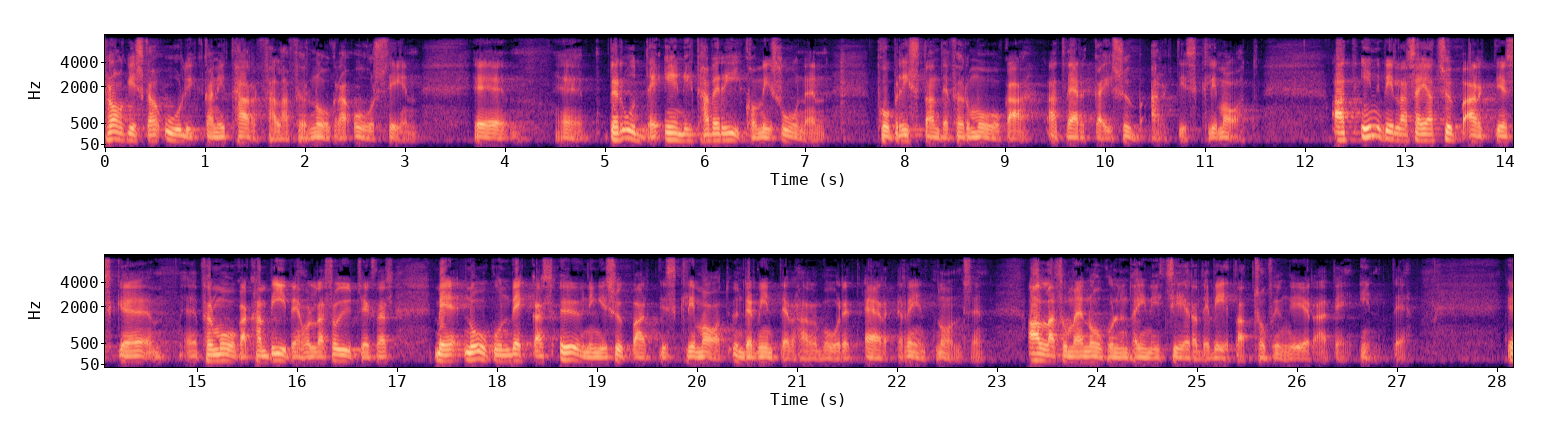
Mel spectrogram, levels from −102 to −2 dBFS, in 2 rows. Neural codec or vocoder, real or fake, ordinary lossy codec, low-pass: none; real; none; 7.2 kHz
